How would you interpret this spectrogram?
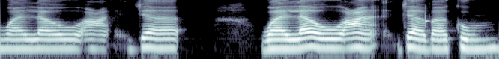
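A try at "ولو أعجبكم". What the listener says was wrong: Cuba jangan tekan ain dulu. Hamzah dulu. Walau a tu. Walau macam tu. Walau a'jabakum.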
